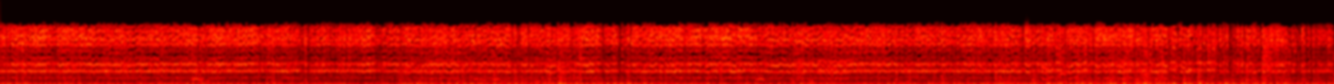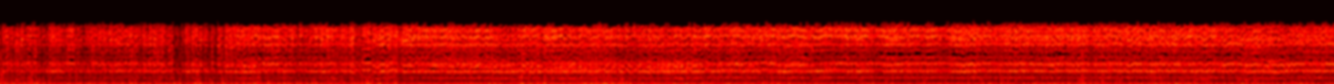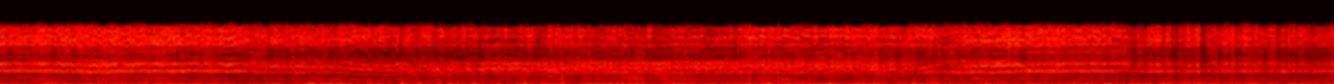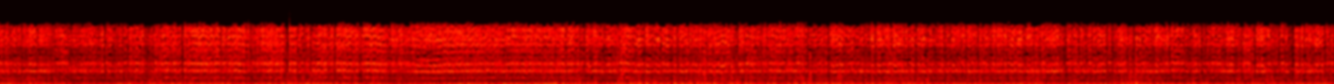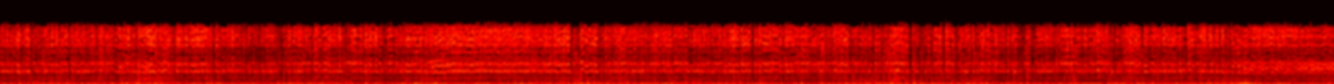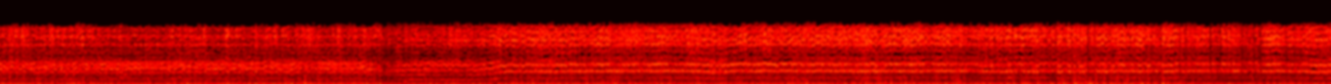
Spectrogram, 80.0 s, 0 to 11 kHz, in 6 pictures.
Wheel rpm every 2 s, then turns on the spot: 230, 240, 230, 230, 220, 230, 230, 230, 230, 220, 230, 230, 230, 230, 230, 170, 160, 170, 210, 230, 230, 240, 230, 230, 230, 230, 230, 230, 230, 230, 230, 230, 230, 170, 160, 170, 220, 230, 230, 230.
none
